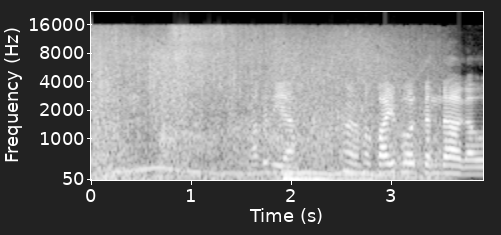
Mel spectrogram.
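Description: Water splashes and sprays.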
